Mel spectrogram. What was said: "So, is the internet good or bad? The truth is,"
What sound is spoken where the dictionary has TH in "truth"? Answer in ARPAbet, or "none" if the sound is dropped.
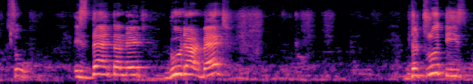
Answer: T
